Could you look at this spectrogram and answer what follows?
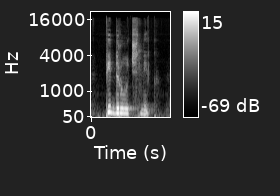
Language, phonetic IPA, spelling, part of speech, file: Ukrainian, [pʲiˈdrut͡ʃnek], підручник, noun, Uk-підручник.ogg
- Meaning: textbook, coursebook, manual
